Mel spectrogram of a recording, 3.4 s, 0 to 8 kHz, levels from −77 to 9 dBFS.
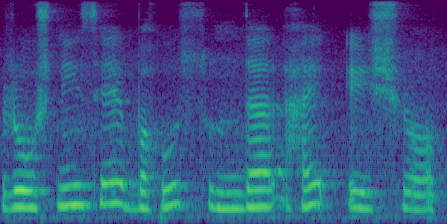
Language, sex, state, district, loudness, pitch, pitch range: Hindi, female, Telangana, Hyderabad, -16 LUFS, 230 Hz, 220-255 Hz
